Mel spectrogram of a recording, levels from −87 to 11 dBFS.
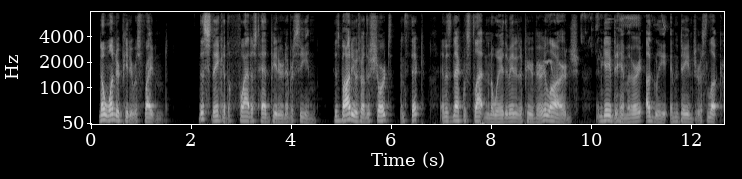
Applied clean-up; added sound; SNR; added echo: neural mask model DeepFilterNet 3.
